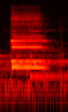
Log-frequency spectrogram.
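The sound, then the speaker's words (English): A single train whistle blows as the Story Train leaves the station, a bright sustained harmonic blast that starts sharply, holds for under a second, then fades into a softer tail, with no talking. “One whistle, we're on our way.”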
